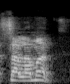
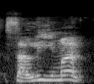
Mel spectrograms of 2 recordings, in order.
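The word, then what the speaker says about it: سليمان: into the Arabic language his name is not salamand it's saliman saliman so the whole Salama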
